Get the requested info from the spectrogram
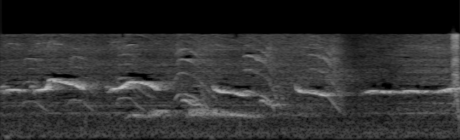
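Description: A laughingthrush sings a run of clear, slurred whistles, rising and falling, about two phrases a second, with a fainter bird chattering behind.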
